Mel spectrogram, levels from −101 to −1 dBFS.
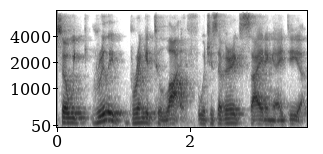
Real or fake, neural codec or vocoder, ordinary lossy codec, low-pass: real; none; Opus, 64 kbps; 7.2 kHz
